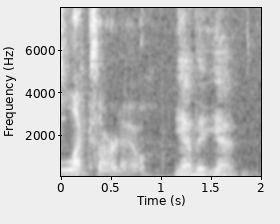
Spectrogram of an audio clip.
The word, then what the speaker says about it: Luxardo: in the 1820s by in italy by the lugardo family and i'm probably mispronouncing that i think it's luxardo yeah but yeah like zardo all i know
